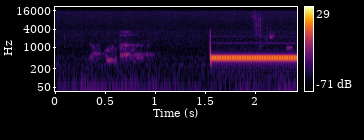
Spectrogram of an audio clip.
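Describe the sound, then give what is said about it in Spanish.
After a second and a half of faint background murmur, a loud, steady telephone ringback tone starts abruptly and holds unbroken to the end. “Tres tonos.”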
